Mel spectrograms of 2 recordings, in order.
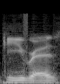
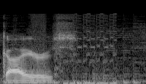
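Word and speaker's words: Gryz: Um otherwise somebody inevitably in the comments is going to go dude it's pronounced Gres not guys.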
